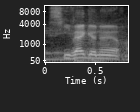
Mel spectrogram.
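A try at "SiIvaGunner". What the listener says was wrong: Non mais en fait on dit Silva Gunner. Non, c'est Silva. non, en fait c'est parce qu'ils mettent un I pour faire le L majuscule parce que c'est Sil. Sil.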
